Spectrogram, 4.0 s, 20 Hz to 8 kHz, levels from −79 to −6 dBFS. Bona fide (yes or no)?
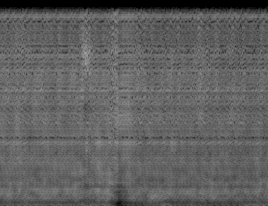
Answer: no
